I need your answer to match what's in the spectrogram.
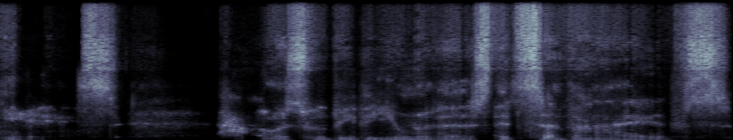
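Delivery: demon voice, whispery and breathy. Redoing a line after the noise gate cut it: demonic voice. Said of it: "more demonic sound".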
